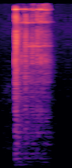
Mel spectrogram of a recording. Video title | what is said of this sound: Metal Clay Demonstration | it is metal and you can hear it it sounds like metal now it won't break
